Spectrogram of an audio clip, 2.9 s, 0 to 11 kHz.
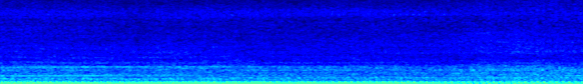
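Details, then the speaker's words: Genmax GM10500iETC tri-fuel inverter generator just started on propane, running wide open: steady, low, even drone with a constant beat and no knocks or surging. Normal, smooth running. "So far sounds great. Not bad for a larger unit."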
